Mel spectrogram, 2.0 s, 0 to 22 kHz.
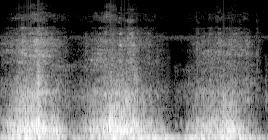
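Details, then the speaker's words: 5-inch gauge SR plank wagons, dry after years of storage in a shed, being rolled; slow, uneven scraping rasp about every half second from the non-functional brake blocks rubbing on rust on the wheels. "Some of that noise is the brake blocks, which are non-functional, I should add. Rubbing on the rust on the wheels."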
